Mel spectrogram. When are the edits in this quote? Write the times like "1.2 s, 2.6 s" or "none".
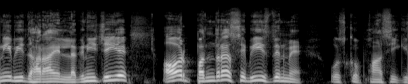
none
